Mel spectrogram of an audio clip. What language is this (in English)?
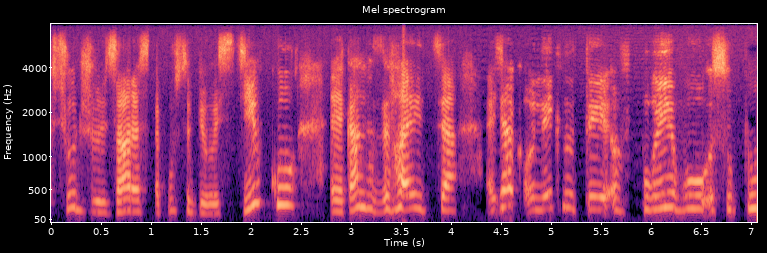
Ukrainian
